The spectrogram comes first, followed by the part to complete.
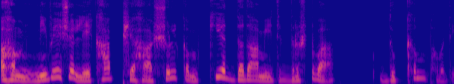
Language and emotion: Sanskrit, sad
